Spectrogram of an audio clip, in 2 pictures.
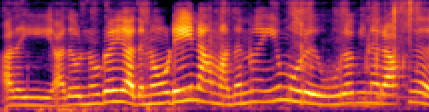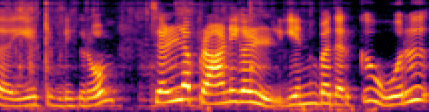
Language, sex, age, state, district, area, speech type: Tamil, female, 18-30, Tamil Nadu, Sivaganga, rural, spontaneous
